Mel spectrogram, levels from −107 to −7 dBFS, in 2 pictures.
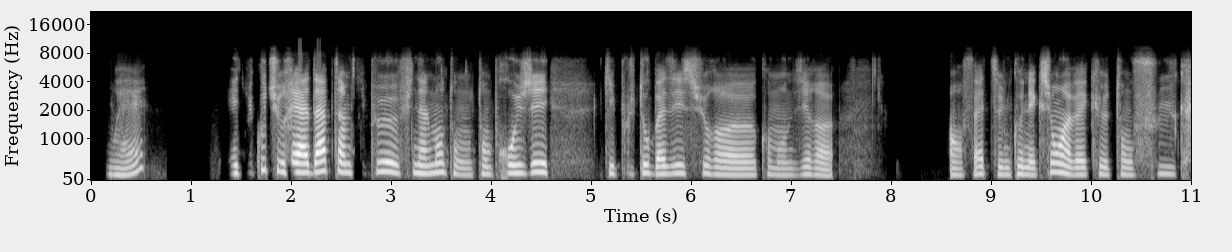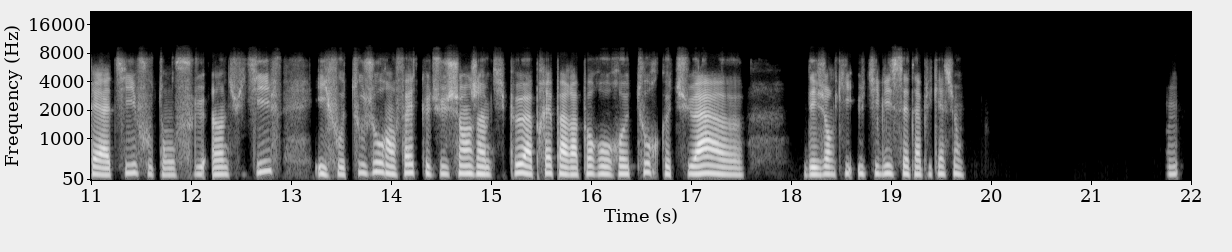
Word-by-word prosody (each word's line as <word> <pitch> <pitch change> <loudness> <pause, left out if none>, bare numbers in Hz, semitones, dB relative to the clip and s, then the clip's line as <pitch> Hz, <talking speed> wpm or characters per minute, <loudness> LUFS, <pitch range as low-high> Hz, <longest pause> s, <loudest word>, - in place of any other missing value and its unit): Ouais. 160 - -3 0.8
Et 190 - -1
du 205 - -22
coup 270 - -2
tu 250 - -1
réadaptes 220 +2 +9
un 215 -2 +6
petit 195 -1 -11
peu 225 0 +3
finalement 195 +2 +1
ton 160 -7 -6
ton 175 +3 -4
projet 195 +4 +3 0.6
qui 185 - -3
est - - -2
plutôt 170 +4 -3
basé 180 +1 +2
sur, 185 -1 -4
heu, 150 -1 +1
comment 150 -2 -8
dire? 155 +2 -6
Heu 140 -3 0 1.2
en 150 -1 -1
fait 175 +3 -4
une 160 -2 -3
connexion 175 +6 +2
avec, 160 -3 +2
heu, 165 - -1
ton 155 0 -5
flux 175 +3 -9
créatif 175 +4 -1
ou - - -7
ton 150 -1 -7
flux 165 +3 -8
intuitif. 165 +8 -4 0.3
Il 170 -1 -2
faut 165 +2 -5
toujours 205 +4 -3
en 175 - +2
fait 200 +4 -1
que 185 - -5
tu 175 +1 -6
changes 185 +1 +1
un 170 - +3
petit 160 - -12
peu 200 -2 +2
après 185 +2 +1
par 175 -2 +4
rapport 160 +2 0
au 175 -1 0
retour 180 +5 -4
que 170 - -4
tu 175 +2 -4
as, 180 -2 +6
heu, - - -12 0.6
des 165 0 +1
gens 170 +1 -1
qui 190 +3 -10
utilisent 180 0 -4
cette 175 -2 -3
application. 170 +1 -5 2.0
Mmh. 170 +1 -8
175 Hz, 170 wpm, -23 LUFS, 165-195 Hz, 2.0 s, réadaptes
